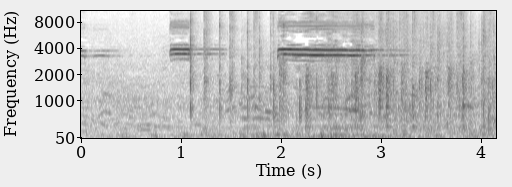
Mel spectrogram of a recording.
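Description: A referee blows a sharp whistle several times.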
